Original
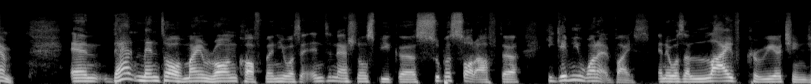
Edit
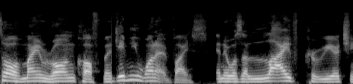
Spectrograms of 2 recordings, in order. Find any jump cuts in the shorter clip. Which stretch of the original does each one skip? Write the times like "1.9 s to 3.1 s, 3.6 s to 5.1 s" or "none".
2.7 s to 5.5 s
